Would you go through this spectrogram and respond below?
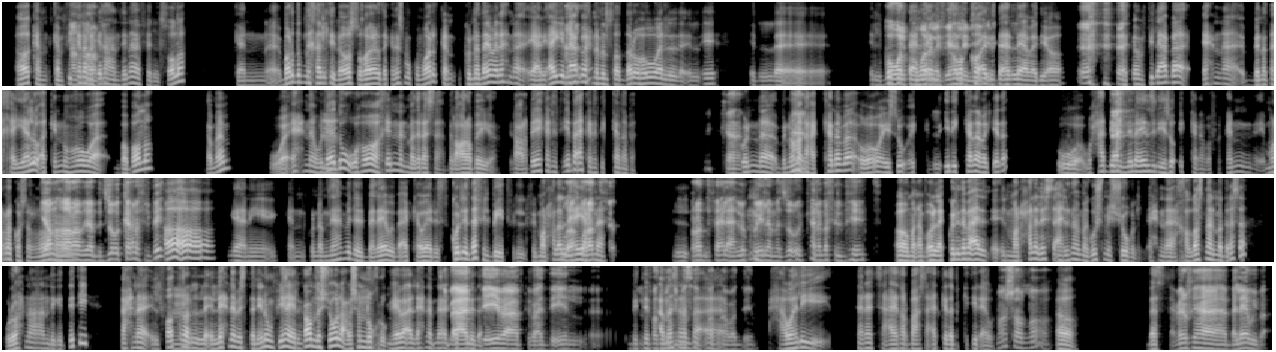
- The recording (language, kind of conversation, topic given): Arabic, podcast, إيه أكتر ذكرى من طفولتك لسه بتضحّكك كل ما تفتكرها؟
- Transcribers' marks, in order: tapping; laugh; laugh; laughing while speaking: "بنقعُد"; chuckle; throat clearing; laughing while speaking: "الكنبة في البيت؟"; other background noise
